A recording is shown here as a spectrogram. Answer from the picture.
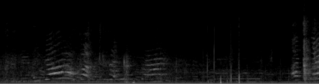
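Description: Children's voices in the background, a few short high calls and squeals in the first half, over a steady low hum.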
